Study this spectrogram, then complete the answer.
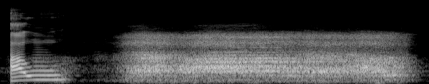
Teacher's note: تو یہ واو لین کا قاعدہ ہے، اس کو بغیر کھینچے بغیر جھٹکا دیے نرمی کے ساتھ معروف پڑھیں گے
